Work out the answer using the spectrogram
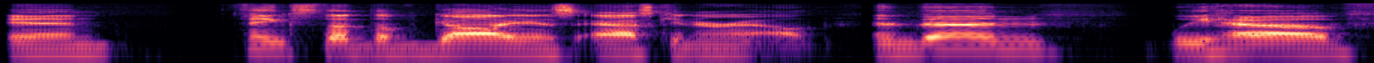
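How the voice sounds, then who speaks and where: A man's voice: medium pitch, slow pace, very noisy. A young man reviewing an old anime dub in a casual, sarcastic, rambling way.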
